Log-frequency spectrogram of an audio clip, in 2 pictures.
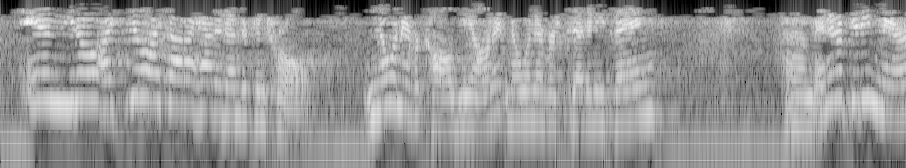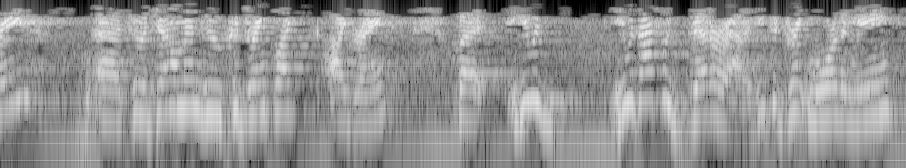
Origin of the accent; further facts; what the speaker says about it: Bakersfield, California, United States; born there; I came to where I was born in Bakersfield.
